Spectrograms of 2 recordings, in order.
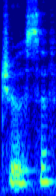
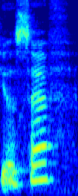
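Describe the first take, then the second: First: The name is said with English pronunciation. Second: The name is said with non-English pronunciation. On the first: "I'm just gonna pronounce it the English way" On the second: "Pretty sure it would be pronounced Joseph"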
